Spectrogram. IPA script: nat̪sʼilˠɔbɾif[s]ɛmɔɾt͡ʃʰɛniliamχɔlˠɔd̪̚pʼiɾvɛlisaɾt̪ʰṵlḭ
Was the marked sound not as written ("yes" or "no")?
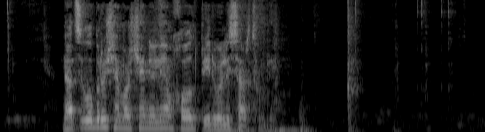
yes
